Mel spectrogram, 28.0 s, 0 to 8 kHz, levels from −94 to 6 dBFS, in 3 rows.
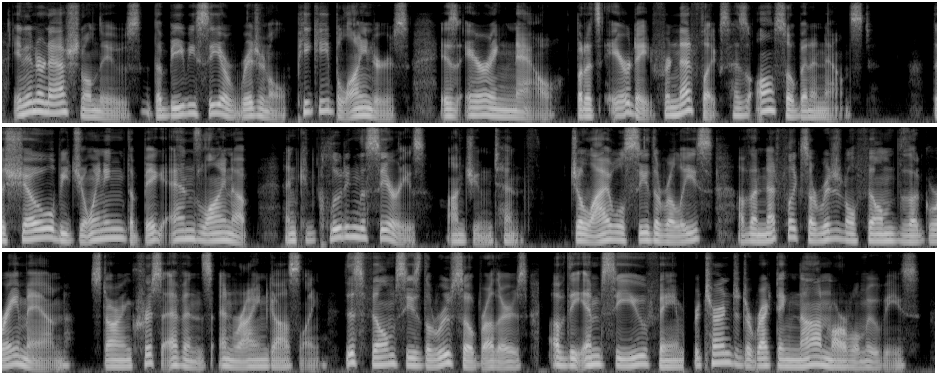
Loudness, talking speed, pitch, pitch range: -24 LUFS, 150 wpm, 125 Hz, 115-150 Hz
